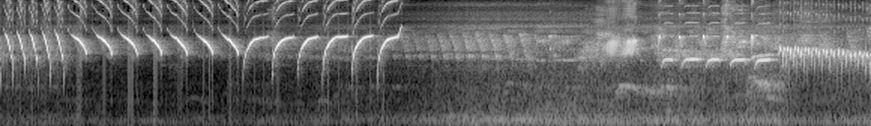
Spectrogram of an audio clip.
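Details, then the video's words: Long tutoring song of a loper canary: a rapid series of loud, downward-sweeping whistled notes about four per second, then varied chirps and a buzzy, tight trill. "kenari loper gacor panjang durasi panjang sangat ampuh buat masteran segala jenis burung kenari"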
